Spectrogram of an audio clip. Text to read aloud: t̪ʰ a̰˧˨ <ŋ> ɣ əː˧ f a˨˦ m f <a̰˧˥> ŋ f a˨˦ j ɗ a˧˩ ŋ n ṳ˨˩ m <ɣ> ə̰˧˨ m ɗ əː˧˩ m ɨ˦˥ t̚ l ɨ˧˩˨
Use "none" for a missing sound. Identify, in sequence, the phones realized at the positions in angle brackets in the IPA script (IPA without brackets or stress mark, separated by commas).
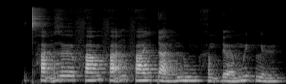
ŋ, a̰˧˥, h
